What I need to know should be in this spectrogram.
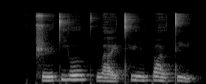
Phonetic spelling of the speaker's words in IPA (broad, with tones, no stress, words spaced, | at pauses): ʈ͡ʂɻ̩˧˥t̪jo˥ʊ̯pʰwa̰˨˩ɪ̯ t̪ʰy˥˧npɑ˥˧ʊ̯t̪i˥˩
